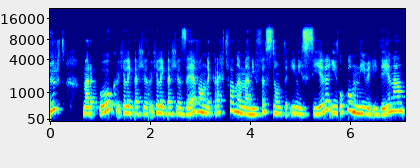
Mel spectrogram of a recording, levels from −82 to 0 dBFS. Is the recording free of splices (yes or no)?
no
